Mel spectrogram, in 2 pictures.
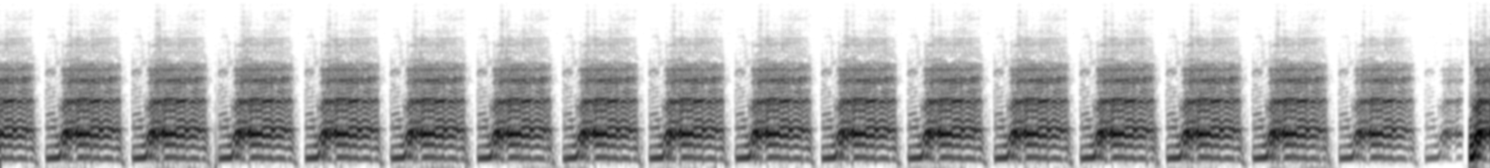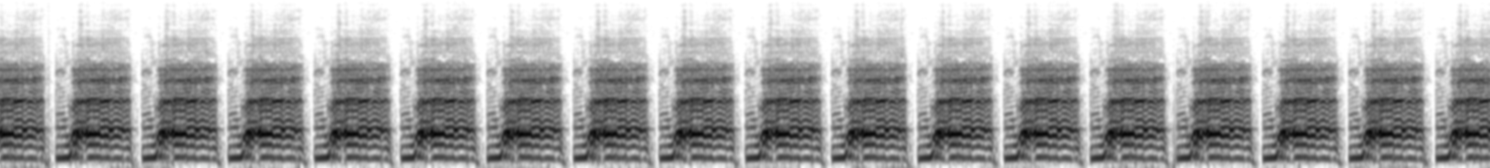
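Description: A sheep's bleat repeated over and over in a loop, about one wavering bleat a second. The loop breaks briefly about halfway through and carries on a little louder.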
